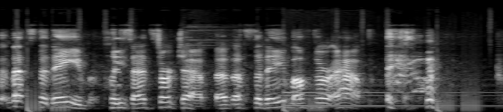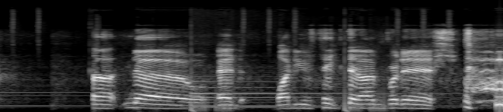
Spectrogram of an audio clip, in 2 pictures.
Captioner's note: laughs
